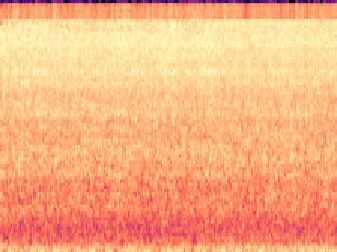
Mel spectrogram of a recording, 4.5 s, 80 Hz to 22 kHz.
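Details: 2003 Ford F-150 idling after a no-start: steady, even low rumble with no misses, knocks or squeals; the alternator reads 14 V charging the weak battery, so idle and charging are normal.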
